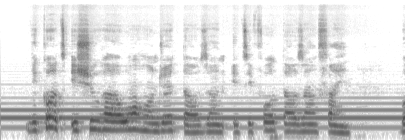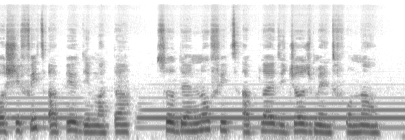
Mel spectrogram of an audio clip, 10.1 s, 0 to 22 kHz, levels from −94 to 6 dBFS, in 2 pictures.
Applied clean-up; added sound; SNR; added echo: none; Wind instrument, woodwind instrument; 8 dB; none.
